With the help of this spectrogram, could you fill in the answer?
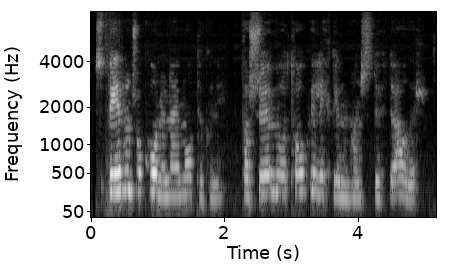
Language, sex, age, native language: Icelandic, female, 40-49, Icelandic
